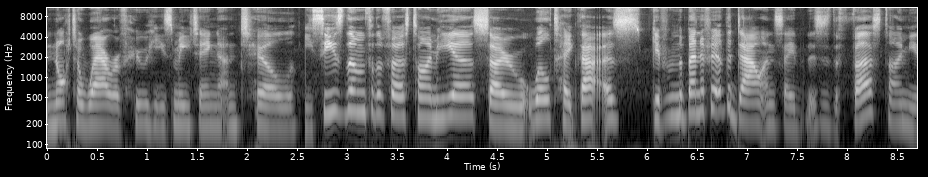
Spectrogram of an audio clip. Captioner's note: none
